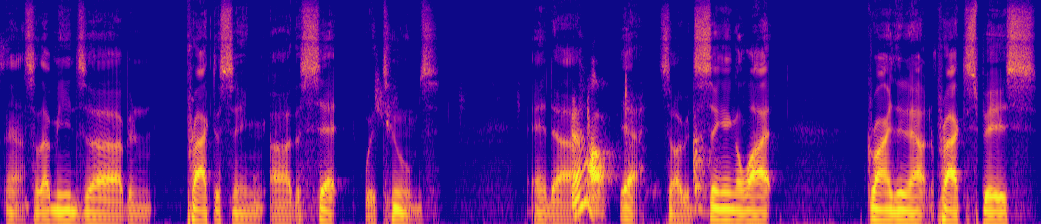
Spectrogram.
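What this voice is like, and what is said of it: Slightly hoarse voice. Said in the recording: “my voice is just a little hoarse”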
